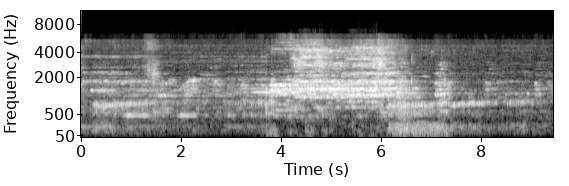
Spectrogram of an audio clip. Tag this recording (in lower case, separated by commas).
pets, music, whimper (dog), animal, dog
